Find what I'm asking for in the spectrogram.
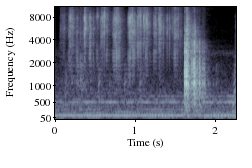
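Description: Dice rattle quickly in a cupped hand as a player rolls them, a run of soft clicks, then tumble onto a table with a sharper clatter before going quiet. No talking.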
